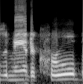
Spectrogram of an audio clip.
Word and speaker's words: Amanda Kruel: So my name is Amanda Kruel, but it's Kruel spelled with a K.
